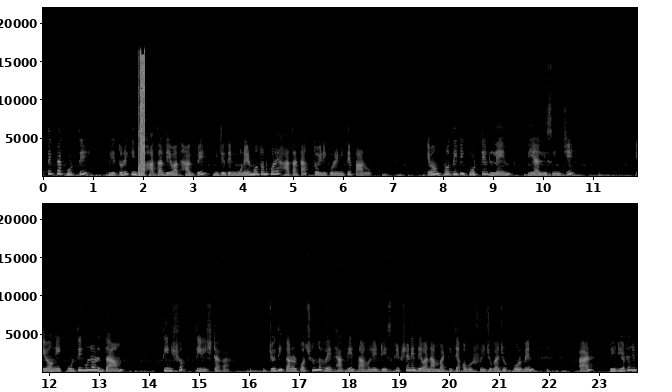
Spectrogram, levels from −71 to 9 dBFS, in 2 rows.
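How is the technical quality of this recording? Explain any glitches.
The recording has one glitch. From 1.92 to 2.04 s, samples built from the wrong bytes: the reader misassembled each sample's bytes, so noisy low bits dominate, producing a burst of loud, harsh broadband noise.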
